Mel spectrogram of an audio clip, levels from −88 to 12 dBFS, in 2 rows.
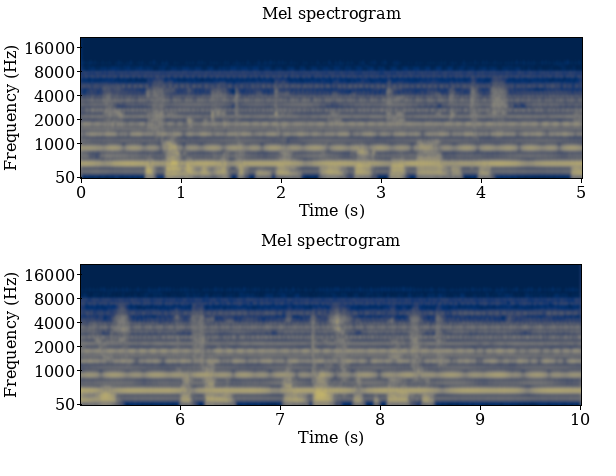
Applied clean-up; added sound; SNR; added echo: none; Organ; -2 dB; none.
